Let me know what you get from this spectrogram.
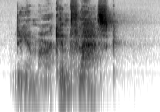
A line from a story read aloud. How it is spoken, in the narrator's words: whispered Stubb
